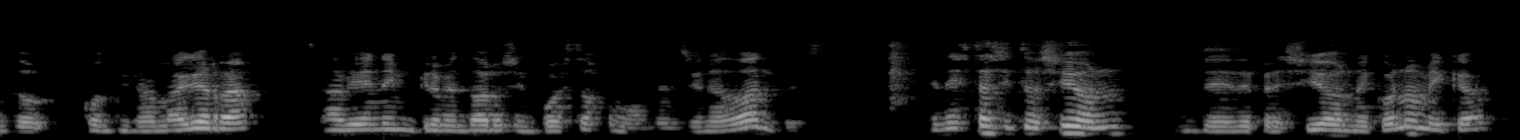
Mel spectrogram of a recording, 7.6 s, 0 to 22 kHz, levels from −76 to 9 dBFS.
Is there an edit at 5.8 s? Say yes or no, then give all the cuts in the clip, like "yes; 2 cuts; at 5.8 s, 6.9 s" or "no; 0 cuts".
yes; 2 cuts; at 4.6 s, 5.8 s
